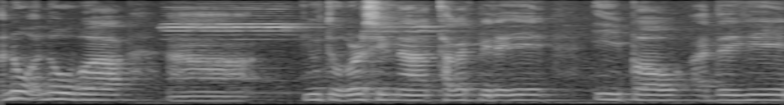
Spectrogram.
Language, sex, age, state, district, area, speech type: Manipuri, male, 18-30, Manipur, Bishnupur, rural, spontaneous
